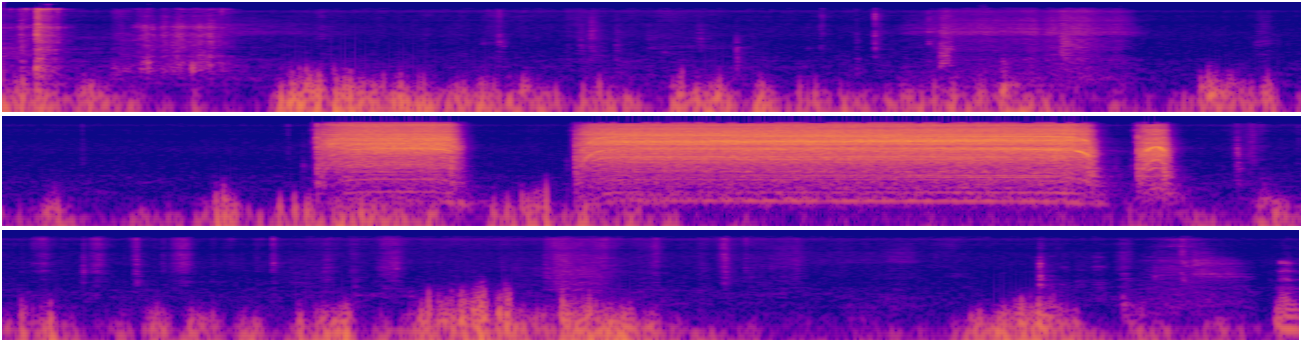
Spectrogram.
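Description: A power drill drives screws on a farm, with one loud sustained whir of about four seconds, a brief burst just before it, and people talking and handling things around it.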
